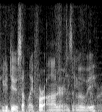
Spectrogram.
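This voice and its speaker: A man's voice: deep voice, racing, soft background music. A man speaking casually and a little tentatively as a panelist in a streamed group discussion. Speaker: panelist on a live-streamed round table.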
